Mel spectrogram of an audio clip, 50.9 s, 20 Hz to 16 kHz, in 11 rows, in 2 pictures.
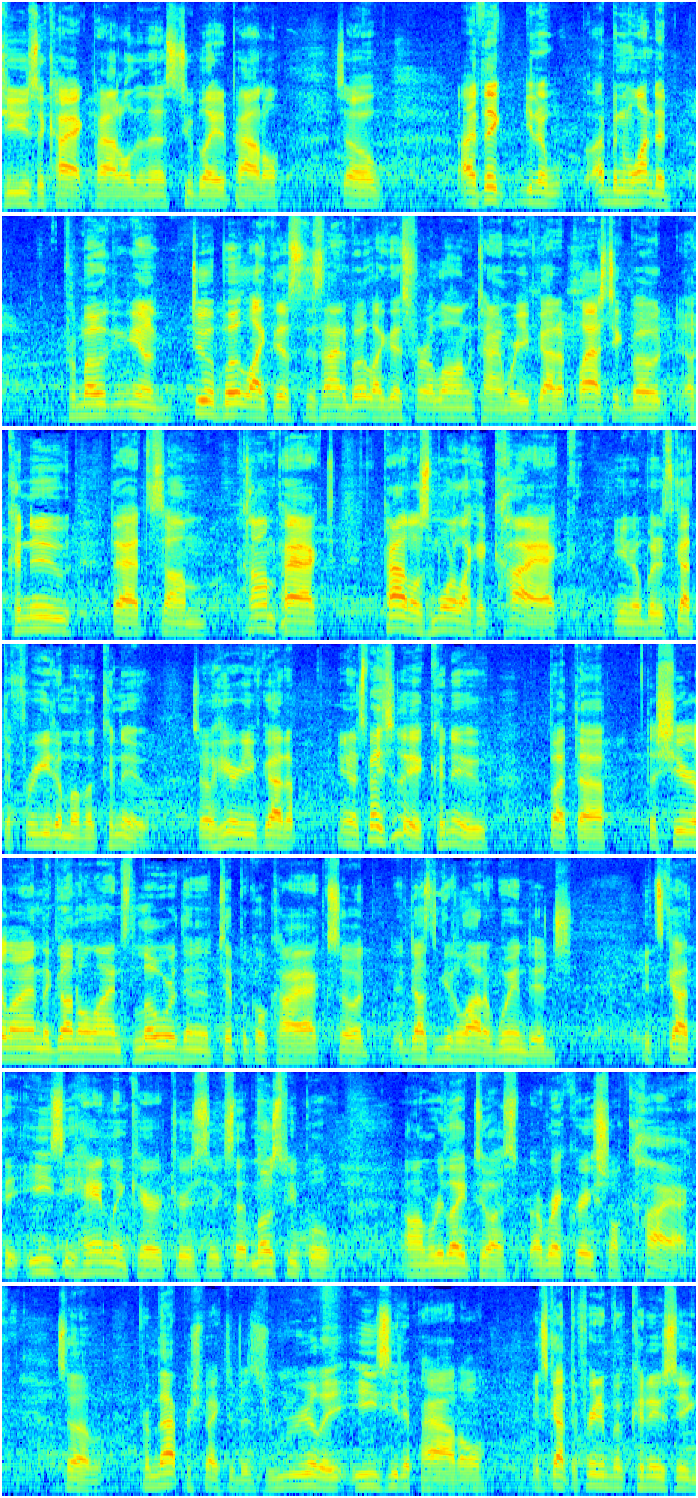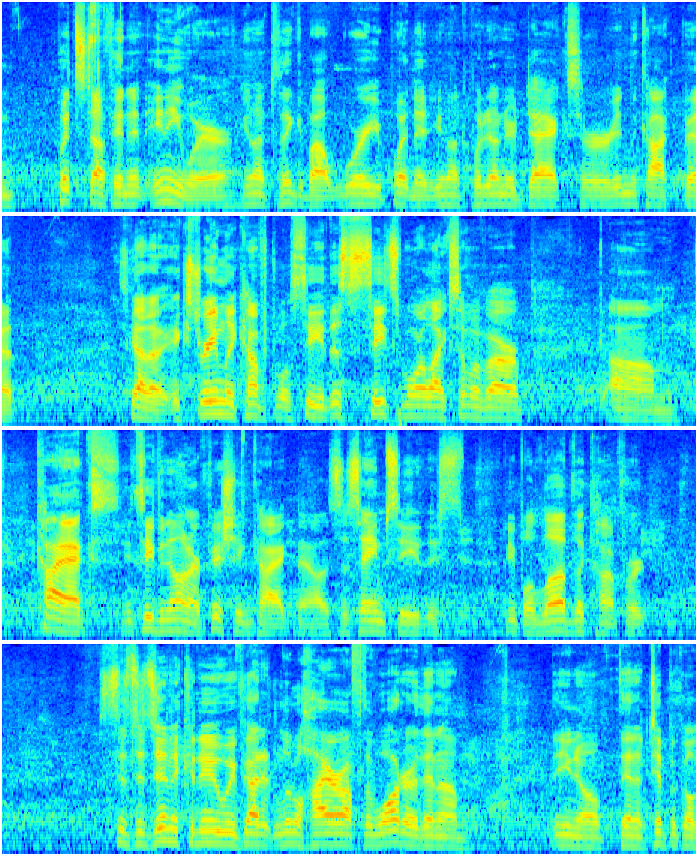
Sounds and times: Speech: 0:00.0 - 0:37.2, 0:37.8 - 0:46.1, 0:46.9 - 0:50.8.

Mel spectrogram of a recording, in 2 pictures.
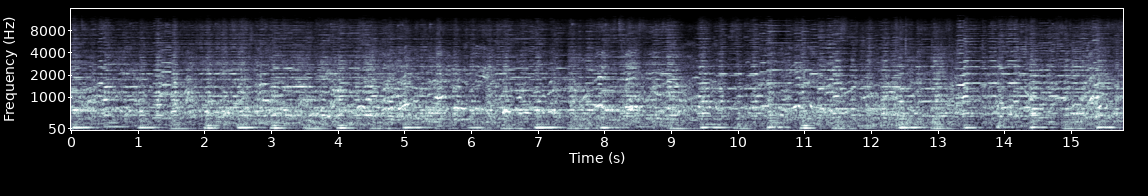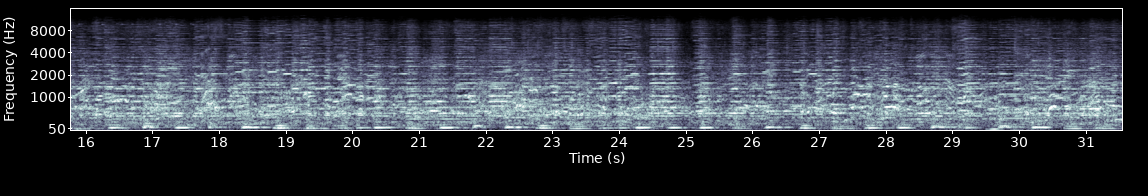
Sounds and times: Music: 0:00.0 - 0:31.5
Speech: 0:00.0 - 0:31.5.

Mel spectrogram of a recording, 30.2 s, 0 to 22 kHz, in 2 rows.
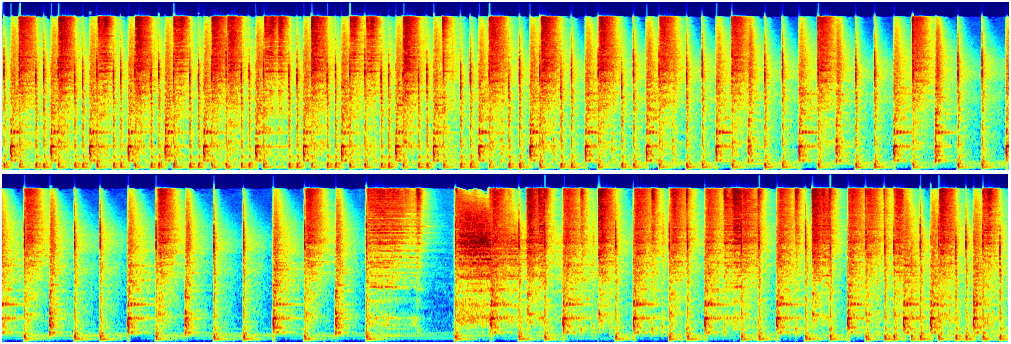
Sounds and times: Drum: 0:00.0 - 0:30.2
Drum kit: 0:00.0 - 0:30.2.

